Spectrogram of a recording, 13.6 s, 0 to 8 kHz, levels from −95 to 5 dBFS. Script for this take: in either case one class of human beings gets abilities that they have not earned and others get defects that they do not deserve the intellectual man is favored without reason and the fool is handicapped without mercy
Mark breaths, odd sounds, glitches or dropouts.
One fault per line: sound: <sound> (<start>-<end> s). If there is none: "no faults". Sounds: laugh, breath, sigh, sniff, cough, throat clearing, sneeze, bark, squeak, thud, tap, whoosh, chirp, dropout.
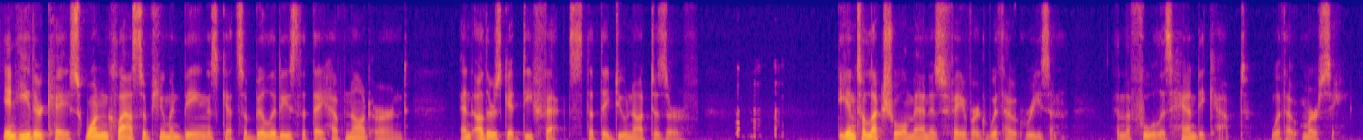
sound: laugh (7.3-7.9 s)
